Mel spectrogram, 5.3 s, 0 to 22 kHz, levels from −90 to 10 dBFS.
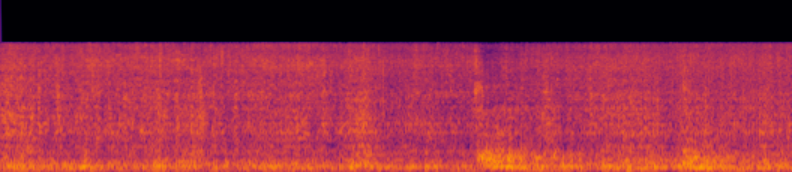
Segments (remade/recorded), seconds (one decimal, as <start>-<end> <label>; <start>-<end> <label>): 0.0-2.3 remade; 2.3-2.7 recorded; 2.7-4.1 remade; 4.1-5.3 recorded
